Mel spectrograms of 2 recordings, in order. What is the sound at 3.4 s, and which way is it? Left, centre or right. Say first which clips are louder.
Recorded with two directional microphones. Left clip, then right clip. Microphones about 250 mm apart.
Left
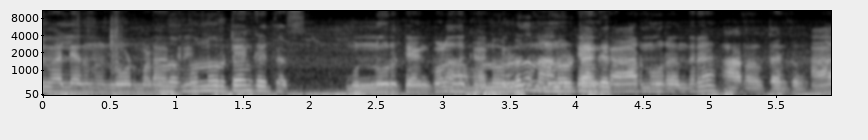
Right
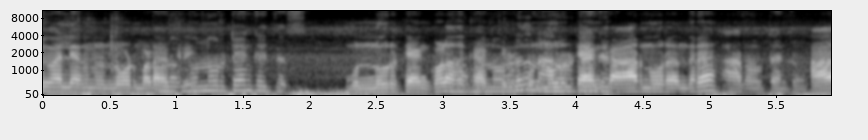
Speech: even; centre.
